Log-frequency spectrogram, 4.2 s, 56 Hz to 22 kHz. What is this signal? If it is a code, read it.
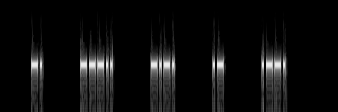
Morse code, heard as a keyed tone, about 46 wpm, spaced as for 16 wpm, 700 Hz. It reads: N8CAP
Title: USA Call Signs - 5 Characters - 6x Character Spacing - 45wpm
